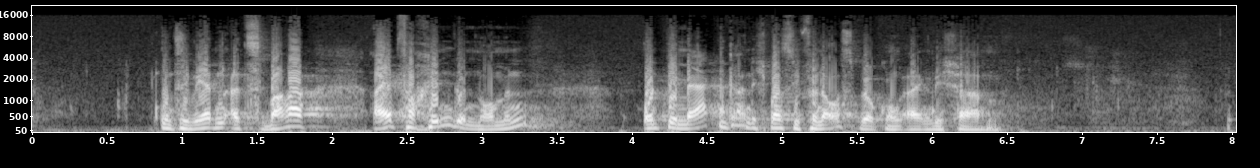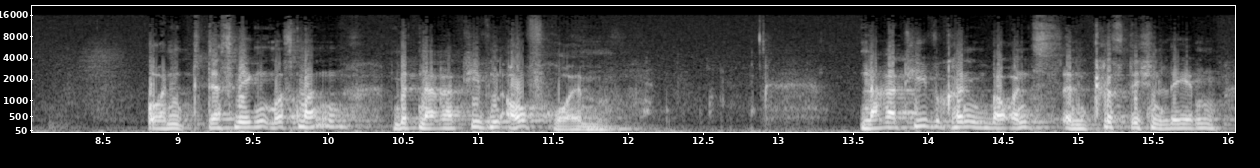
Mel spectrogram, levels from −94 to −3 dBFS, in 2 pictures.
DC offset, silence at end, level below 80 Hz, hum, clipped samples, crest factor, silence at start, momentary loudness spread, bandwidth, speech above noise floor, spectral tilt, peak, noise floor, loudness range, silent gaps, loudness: under 0.1%; 0 s; -38 dBFS; none; under 0.1%; 16 dB; 0.8 s; 11 LU; 16 kHz; 29 dB; -6.5 dB/octave; 0 dBFS; -43 dBFS; 6 LU; none; -14 LUFS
